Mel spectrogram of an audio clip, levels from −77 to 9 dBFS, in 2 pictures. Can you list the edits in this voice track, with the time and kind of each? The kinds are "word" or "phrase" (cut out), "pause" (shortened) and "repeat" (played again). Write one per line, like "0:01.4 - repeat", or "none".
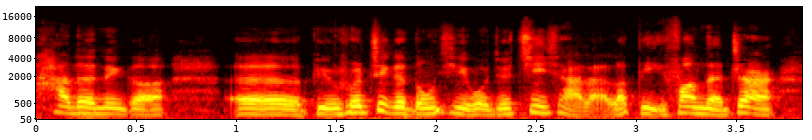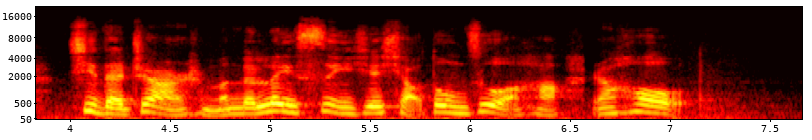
0:06.6 - pause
